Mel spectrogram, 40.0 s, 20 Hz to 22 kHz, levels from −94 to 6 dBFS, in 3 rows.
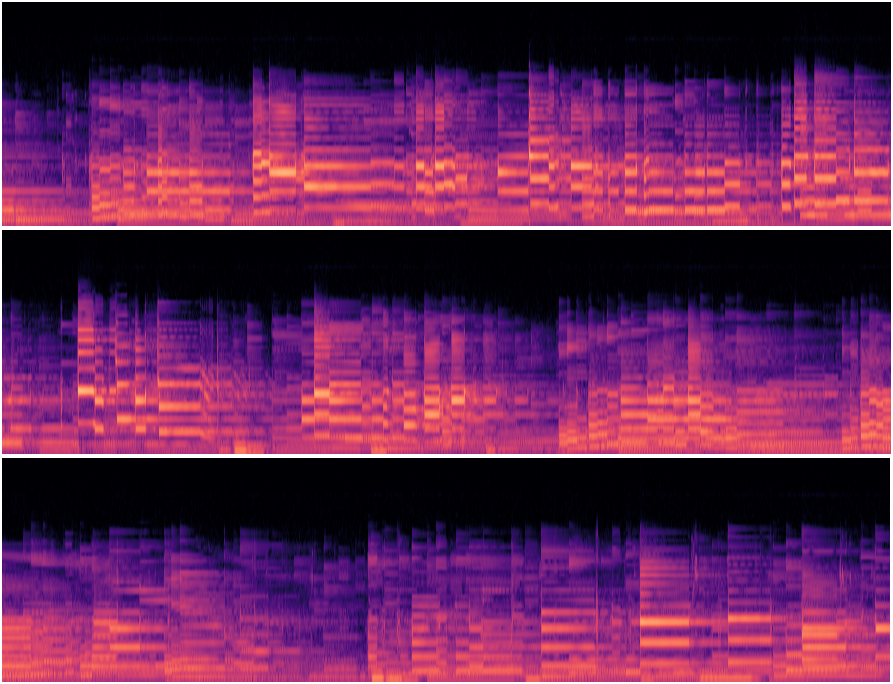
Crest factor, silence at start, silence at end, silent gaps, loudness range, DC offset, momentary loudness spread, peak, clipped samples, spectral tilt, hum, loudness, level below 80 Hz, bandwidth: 18 dB; 0 s; 0 s; none; 9 LU; under 0.1%; 16 LU; -4 dBFS; under 0.1%; -7.5 dB/octave; none; -22 LUFS; -52 dBFS; 6.8 kHz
